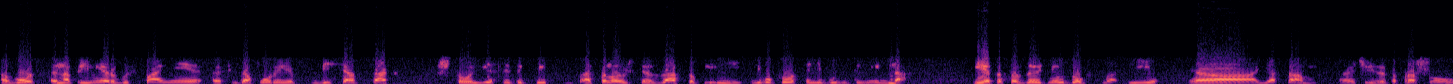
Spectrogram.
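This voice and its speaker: A man speaks at a very slow pace with long, frequent pauses. His pitch is fairly high. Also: ordinary pitch variation. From Russia, Kaliningrad. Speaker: caller. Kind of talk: casual chat. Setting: phone call. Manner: halting.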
